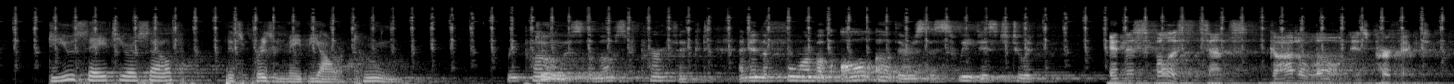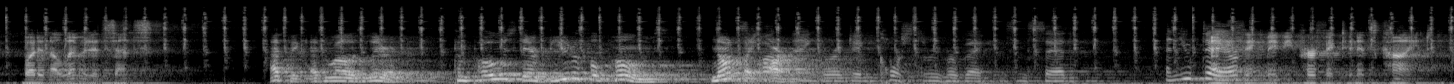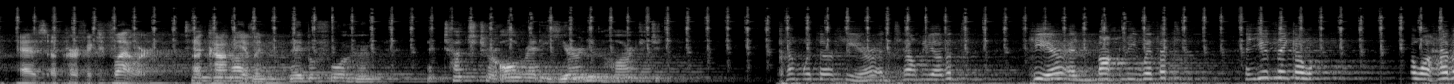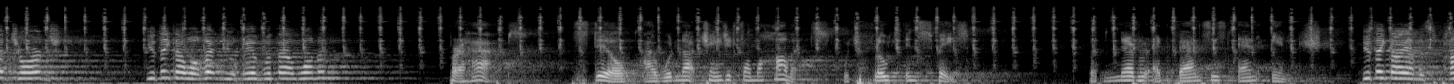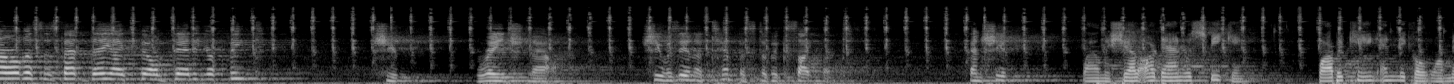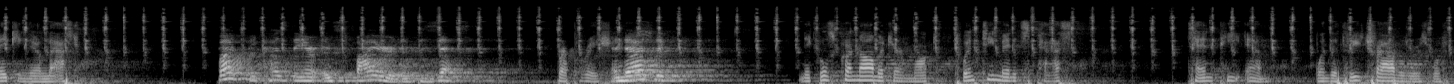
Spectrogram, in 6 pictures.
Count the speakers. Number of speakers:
five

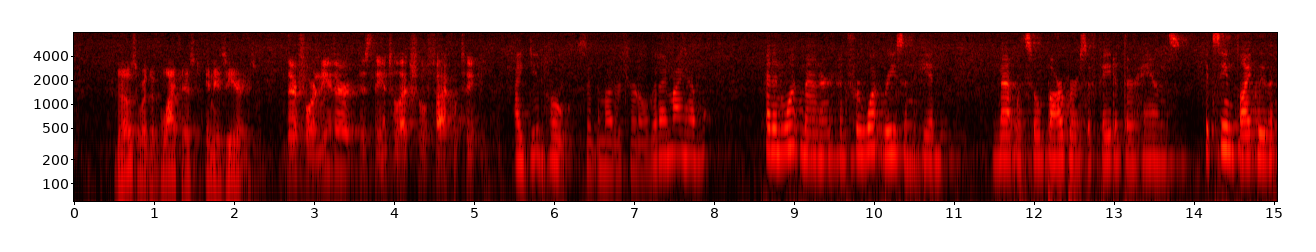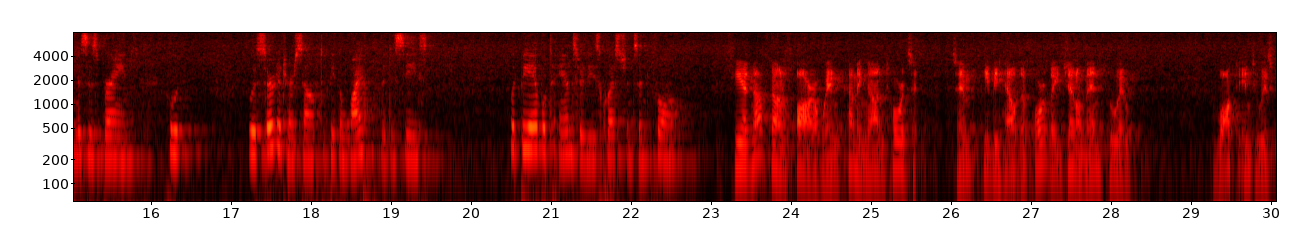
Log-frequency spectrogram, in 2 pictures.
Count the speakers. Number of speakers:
four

